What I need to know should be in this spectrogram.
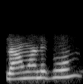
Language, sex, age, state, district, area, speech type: Urdu, female, 45-60, Uttar Pradesh, Lucknow, rural, conversation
